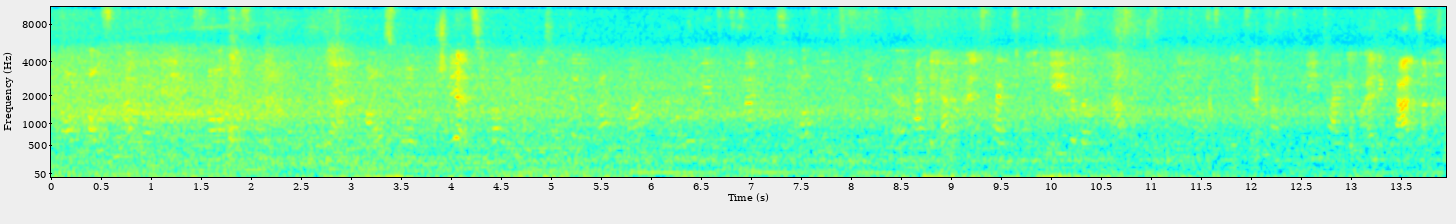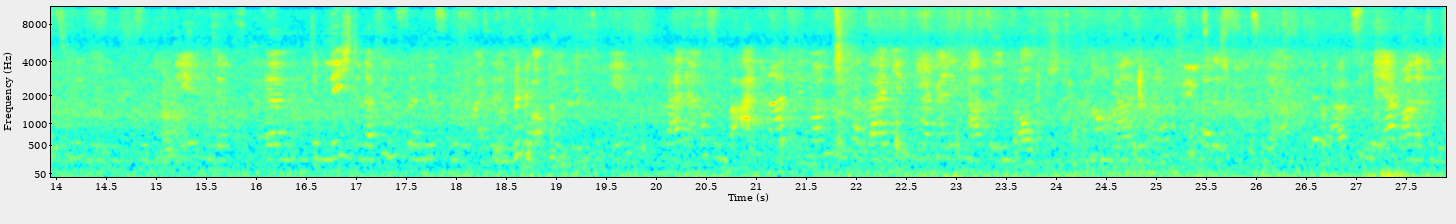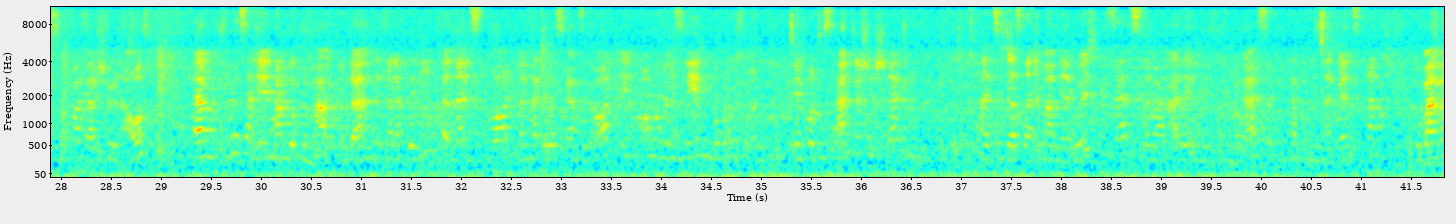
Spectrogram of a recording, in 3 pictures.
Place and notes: cologne, altstadt, muehlengasse, vor brauhaus peters
abendliche führung für touristen vor dem brauhaus peters - zur geschichte des adventskranzes
soundmap nrw - weihnachts special - der ganz normale wahnsinn
social ambiences/ listen to the people - in & outdoor nearfield recordings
